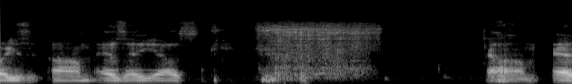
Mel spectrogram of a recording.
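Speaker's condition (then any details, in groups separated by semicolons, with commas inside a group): ALS; speech issues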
